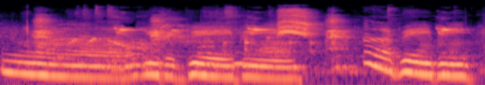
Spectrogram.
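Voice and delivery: slow, drawn-out fond coo; tender cooing. Real, not acted. Fussing over a baby of a bird, slow tender coo. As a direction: stretch each word out adoringly.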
